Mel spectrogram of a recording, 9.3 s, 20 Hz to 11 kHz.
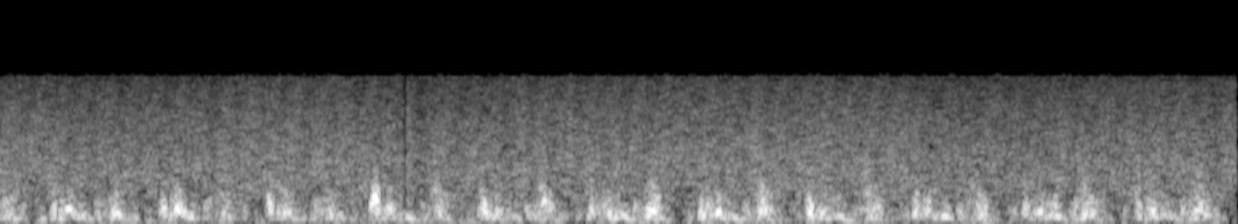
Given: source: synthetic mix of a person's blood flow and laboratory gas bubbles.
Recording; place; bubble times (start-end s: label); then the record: Doppler ultrasound of blood flow; precordium
no bubbles
From the record:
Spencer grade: 0 (complete lack of bubble signals)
